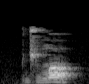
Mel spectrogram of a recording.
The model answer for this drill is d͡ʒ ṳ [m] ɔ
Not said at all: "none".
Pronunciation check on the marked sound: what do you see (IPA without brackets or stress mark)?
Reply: m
